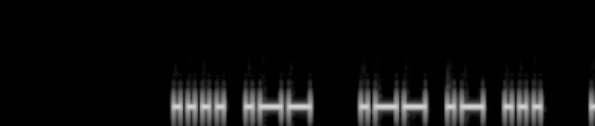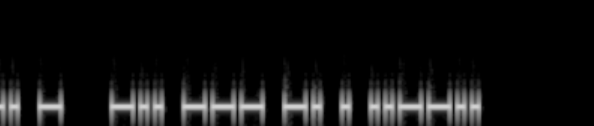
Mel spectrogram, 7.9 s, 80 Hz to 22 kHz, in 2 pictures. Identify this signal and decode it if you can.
Morse code, heard as a keyed tone, about 25 wpm, 700 Hz. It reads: HW WAS IT DONE?
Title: Sentences from Top 500 Words and Abbreviations 25wpm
